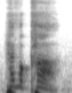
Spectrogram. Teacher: 뒤에 있는 그 모음이 그 첫 단어의 자음 뒤에서 가서 붙어서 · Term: 연철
